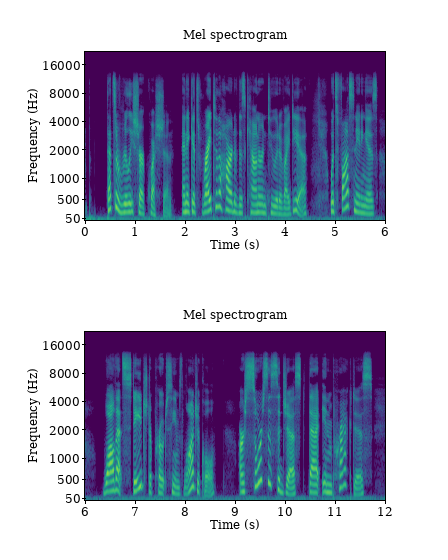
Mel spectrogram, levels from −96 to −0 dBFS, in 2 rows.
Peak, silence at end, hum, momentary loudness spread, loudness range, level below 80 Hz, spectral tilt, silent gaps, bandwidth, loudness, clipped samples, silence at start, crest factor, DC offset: -6 dBFS; 0.3 s; none; 13 LU; 3 LU; -54 dBFS; -4 dB/octave; none; 13.5 kHz; -27 LUFS; under 0.1%; 0 s; 22 dB; under 0.1%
